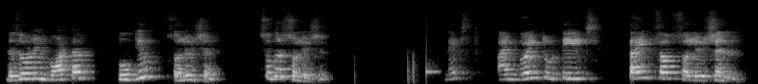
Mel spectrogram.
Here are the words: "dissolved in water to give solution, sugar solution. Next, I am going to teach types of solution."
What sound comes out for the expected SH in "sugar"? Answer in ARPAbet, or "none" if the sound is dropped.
S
